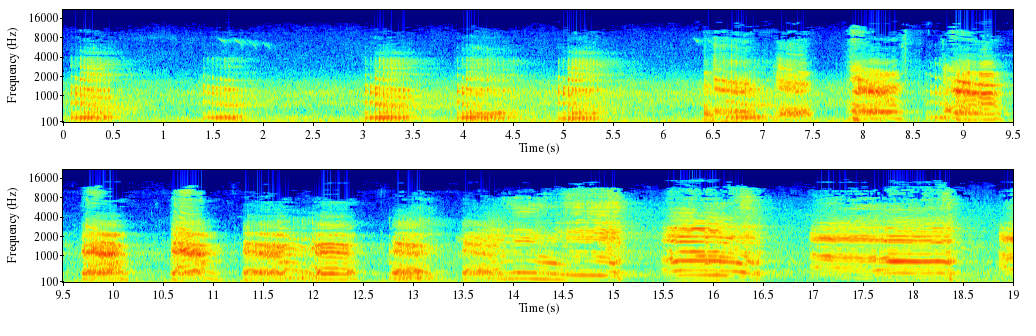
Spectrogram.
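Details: Deer calling in a long series of harmonic bellows, some rising and bending in pitch, repeated about once a second with short gaps. The later calls grow brighter and more tonal.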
